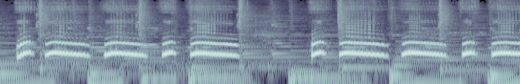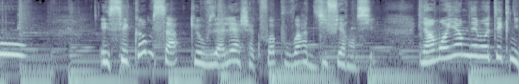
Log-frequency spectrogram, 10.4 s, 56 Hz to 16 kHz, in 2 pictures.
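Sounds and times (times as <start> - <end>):
pigeon cooing in five-beat phrases: 0.0 - 2.5, 3.1 - 5.6
speech: 0.4 - 1.8, 6.2 - 10.3.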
